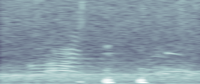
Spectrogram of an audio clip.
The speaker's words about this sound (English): And this goose is really contributing to us, guys. I freaking love it.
